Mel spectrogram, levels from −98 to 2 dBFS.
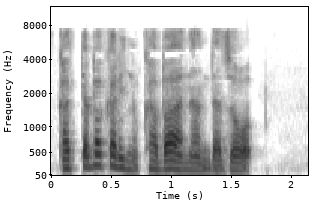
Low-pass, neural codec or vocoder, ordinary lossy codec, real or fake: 7.2 kHz; none; AAC, 48 kbps; real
